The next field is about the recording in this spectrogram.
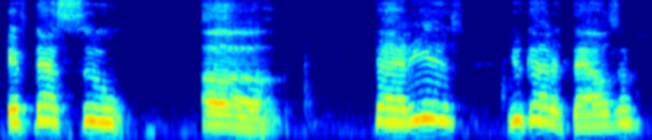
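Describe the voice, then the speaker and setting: A chatty live-stream host talks casually through the news and reads viewer comments aloud. The voice keeps leaping up high and loud when reacting, then dropping back to a low mutter. The talk rambles, with many restarts. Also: takes it slowly. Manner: animated, voice jumps up loud when reacting to chat. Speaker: livestream news host reading viewer chat.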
